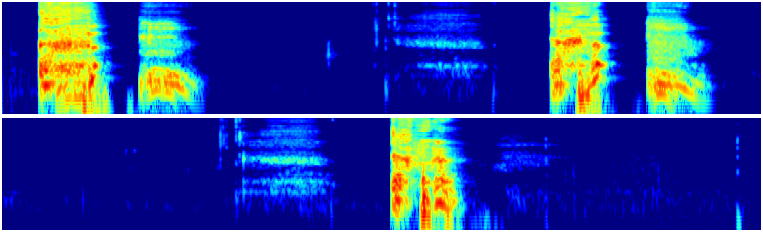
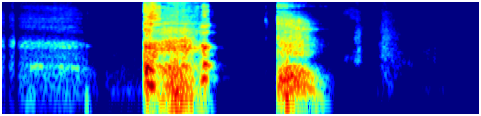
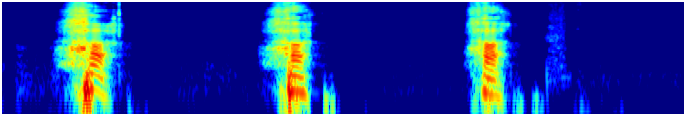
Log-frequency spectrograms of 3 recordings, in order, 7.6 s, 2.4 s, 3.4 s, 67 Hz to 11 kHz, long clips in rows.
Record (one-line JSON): {"three_cough_length": "7.6 s", "three_cough_amplitude": 32629, "three_cough_signal_mean_std_ratio": 0.31, "cough_length": "2.4 s", "cough_amplitude": 32768, "cough_signal_mean_std_ratio": 0.35, "exhalation_length": "3.4 s", "exhalation_amplitude": 32301, "exhalation_signal_mean_std_ratio": 0.27, "survey_phase": "beta (2021-08-13 to 2022-03-07)", "age": "45-64", "gender": "Female", "wearing_mask": "No", "symptom_cough_any": true, "symptom_runny_or_blocked_nose": true, "symptom_fatigue": true, "symptom_headache": true, "symptom_other": true, "symptom_onset": "2 days", "smoker_status": "Never smoked", "respiratory_condition_asthma": false, "respiratory_condition_other": false, "recruitment_source": "Test and Trace", "submission_delay": "1 day", "covid_test_result": "Positive", "covid_test_method": "RT-qPCR", "covid_ct_value": 19.3, "covid_ct_gene": "N gene"}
